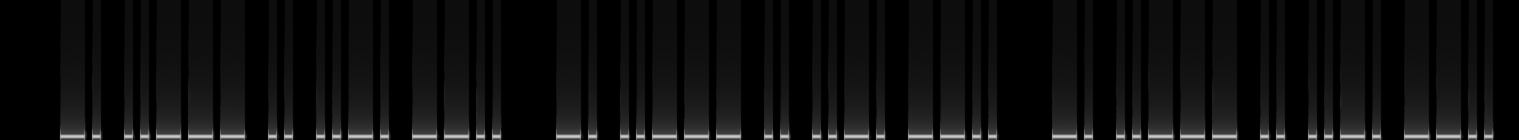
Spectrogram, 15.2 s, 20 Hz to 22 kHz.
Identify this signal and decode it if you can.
Morse code, heard as a keyed tone, about 15 wpm, 700 Hz. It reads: N2IFZ N2IFZ N2IFZ
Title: USA Call Signs Repeated 3x 15wpm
